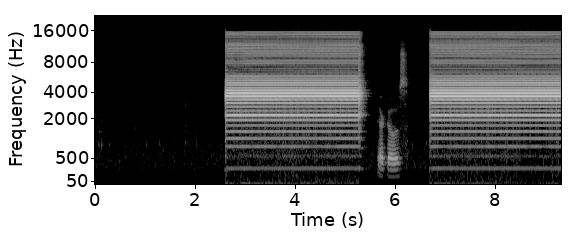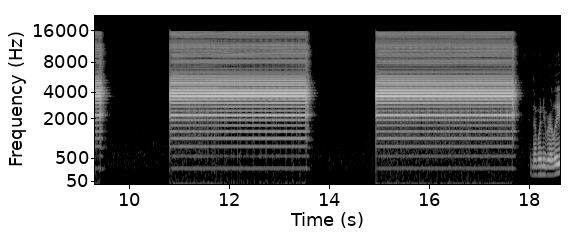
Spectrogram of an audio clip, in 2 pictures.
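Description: HeathKit Smoke Sentinel 30-77L photoelectric smoke alarm (made by Chloride Pyrotector) sounding its mechanical horn on a test-button press, in a pulsing pattern. After about two and a half seconds of silence, the delay of a photoelectric unit's self-test, it gives four loud, steady blasts of about three seconds each, a little over a second apart.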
